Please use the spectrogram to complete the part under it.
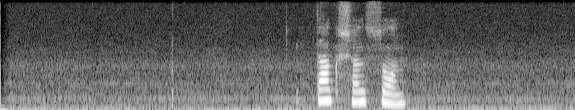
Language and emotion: Russian, neutral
